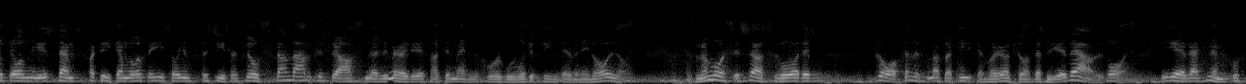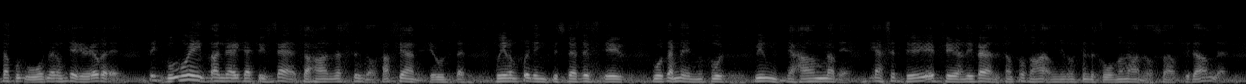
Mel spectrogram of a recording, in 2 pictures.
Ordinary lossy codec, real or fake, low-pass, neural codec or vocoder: none; fake; none; codec, 16 kHz, 0.5 kbps, FreqCodec, larger model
